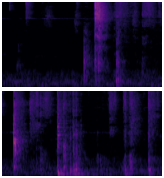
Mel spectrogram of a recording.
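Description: Kitchen utensils tapping and knocking: about six sharp taps, the loudest about three and a half seconds in and a quick run of them around four and a half seconds, over a faint low hum.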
